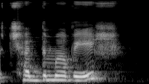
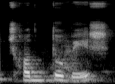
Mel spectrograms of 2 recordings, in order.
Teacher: It is the change of the v sound of vesh to besh. So the v changes to b.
